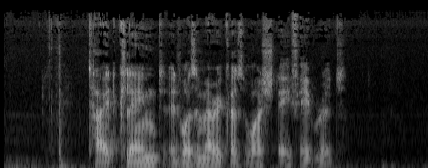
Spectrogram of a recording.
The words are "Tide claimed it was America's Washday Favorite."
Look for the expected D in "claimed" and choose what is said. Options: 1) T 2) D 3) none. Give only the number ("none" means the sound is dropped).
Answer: 2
